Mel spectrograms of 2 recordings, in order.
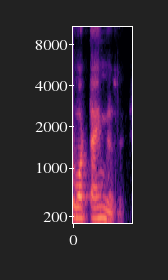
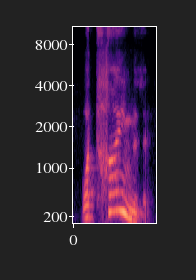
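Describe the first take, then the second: First: The word time gets no special stress. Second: The word time carries strong stress. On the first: The speaker calls it wrong. "You won't say what time is it" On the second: The speaker calls it right. "the stress on that word time is important"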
